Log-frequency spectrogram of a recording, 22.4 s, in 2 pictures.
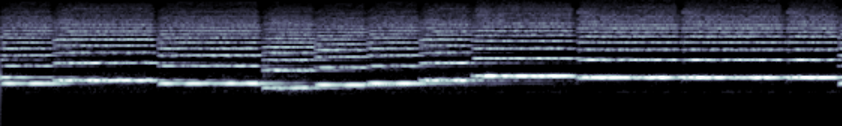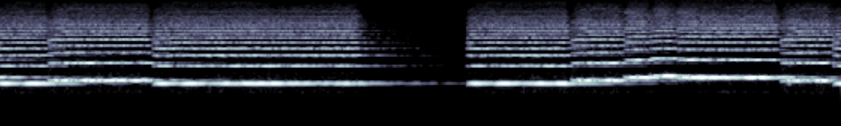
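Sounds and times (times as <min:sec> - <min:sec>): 
violin playing slow foxtrot: 0:00.0 - 0:16.4, 0:17.5 - 0:22.4.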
